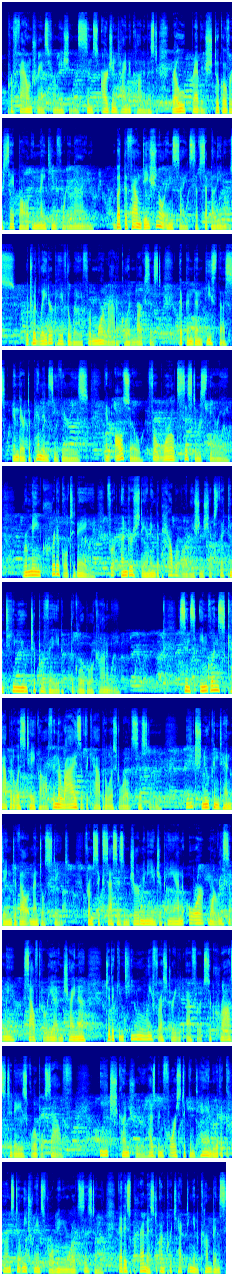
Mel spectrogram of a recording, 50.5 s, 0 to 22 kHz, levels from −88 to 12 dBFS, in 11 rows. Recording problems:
background chatter; noticeable; throughout; 2 voices, 10 dB below the speech
abrupt cut into speech; at the end

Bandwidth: 14.5 kHz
